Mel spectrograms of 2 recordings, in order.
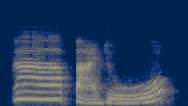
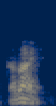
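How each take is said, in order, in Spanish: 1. Las sílabas llevan los tonos uno, tres y luego dos. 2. El acento normal cae en la segunda sílaba. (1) "aquí se convertiría en caballo" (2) "la sílaba tónica es este, la segunda"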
